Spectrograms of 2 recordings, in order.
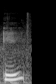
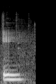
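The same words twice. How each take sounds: First: The letter is given its English pronunciation. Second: The letter is given its English pronunciation.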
